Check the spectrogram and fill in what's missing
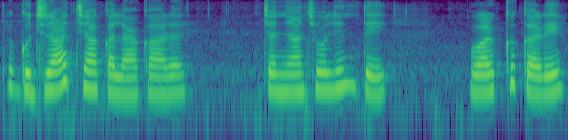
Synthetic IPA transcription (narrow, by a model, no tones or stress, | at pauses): t̪ɐɡʊd͡ʑɾaːt̪̚d͡ʑakɐlaːkaːɾ | t͡ɕɐɲjaːt͡ɕoːlinɪ̆t̪e | ʋɐɾkkɐɾe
